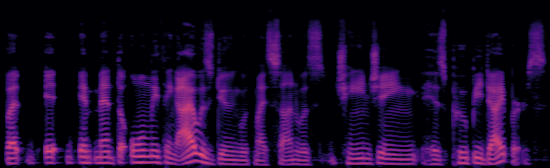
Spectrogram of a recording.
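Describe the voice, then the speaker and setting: A man's voice: medium pitch, normal speed, a bit bright, no room sound, clean studio sound. A man, a clinical psychologist, telling a personal story in a candid interview. He speaks earnestly and reflectively, and laughs often between thoughts. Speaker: clinical psychologist, podcast guest.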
